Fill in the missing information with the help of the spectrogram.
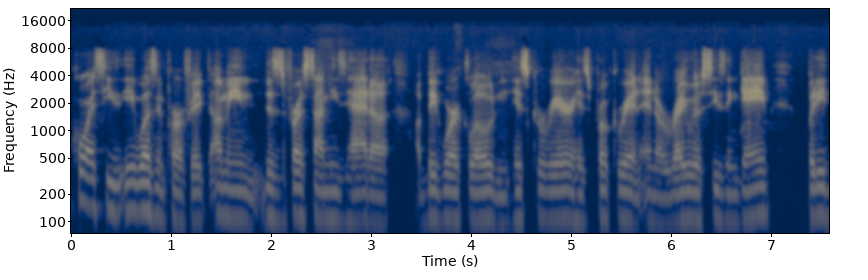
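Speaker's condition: No condition

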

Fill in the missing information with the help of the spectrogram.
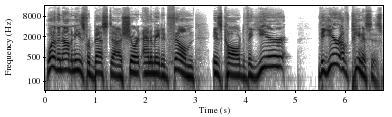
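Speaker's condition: No condition

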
